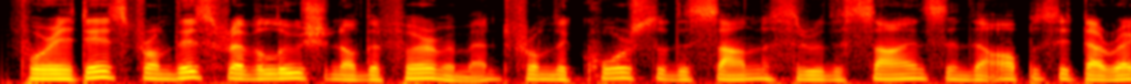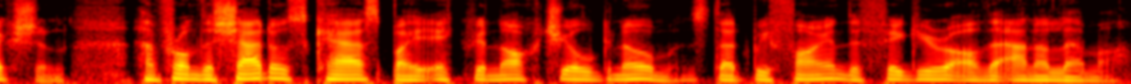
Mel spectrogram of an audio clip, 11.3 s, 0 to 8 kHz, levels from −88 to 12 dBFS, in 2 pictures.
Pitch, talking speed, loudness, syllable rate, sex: 110 Hz, 200 wpm, -22 LUFS, 5.5 syllables/s, male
